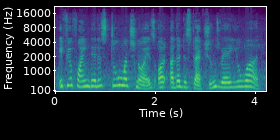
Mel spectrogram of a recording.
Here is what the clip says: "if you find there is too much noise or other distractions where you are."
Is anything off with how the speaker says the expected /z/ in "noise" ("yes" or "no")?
no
